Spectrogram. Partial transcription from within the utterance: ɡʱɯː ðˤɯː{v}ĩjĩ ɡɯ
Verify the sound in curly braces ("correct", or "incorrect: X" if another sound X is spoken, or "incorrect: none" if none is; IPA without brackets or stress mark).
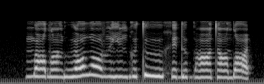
correct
